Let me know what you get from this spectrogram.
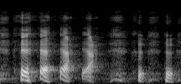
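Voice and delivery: helpless run of chuckles; amused laugh. Real, not acted. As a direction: laugh at your own tongue-tangle. Laughs at tongue-twisting Chinese phrases.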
